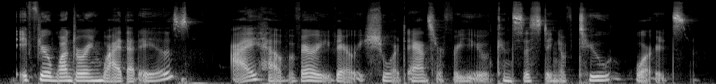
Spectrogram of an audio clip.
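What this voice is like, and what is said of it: Somewhat Americanized accent, not perfect. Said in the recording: “my speech or accent or however you want to call it is quite Americanized ... I'm not saying I have the perfect American accent. I'm probably far from it ... you can definitely hear a little bit of inspiration from the US”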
